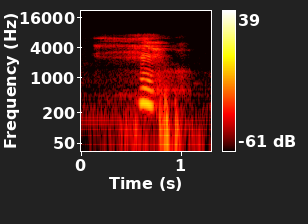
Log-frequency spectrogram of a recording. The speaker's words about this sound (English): Shit, 2 yawns a day. So, actually, that's okay for his PR image. And actually, the second yawn wouldn't have been in this podcast, because I am already 20 minutes up right now.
